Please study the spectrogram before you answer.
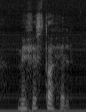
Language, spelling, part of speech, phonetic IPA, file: Russian, Мефистофель, proper noun, [mʲɪfʲɪˈstofʲɪlʲ], Ru-Мефистофель.ogg
- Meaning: Mephistopheles, Mephisto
